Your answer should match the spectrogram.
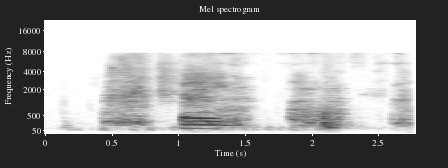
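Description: Dogs bark in a handful of loud, rough bursts, each lasting under half a second, with short gaps between them and a growly edge to some of the barks.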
